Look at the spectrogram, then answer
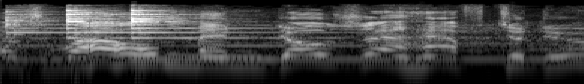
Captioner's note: bell ringing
